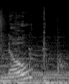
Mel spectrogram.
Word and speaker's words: nẫu: Vùng Bình Định Phú Yên không phân biệt rạch ròi cách phát âm, vậy nên nậu còn được đọc thành nậu và sau này biến thành nẫu.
